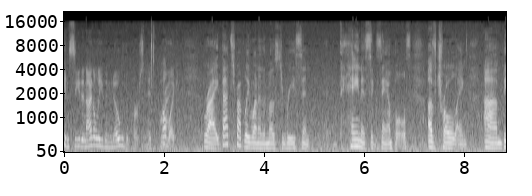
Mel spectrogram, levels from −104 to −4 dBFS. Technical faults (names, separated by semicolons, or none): none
